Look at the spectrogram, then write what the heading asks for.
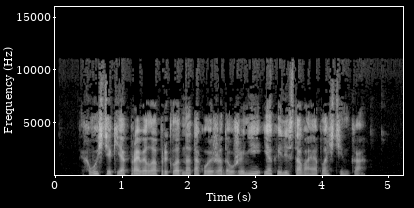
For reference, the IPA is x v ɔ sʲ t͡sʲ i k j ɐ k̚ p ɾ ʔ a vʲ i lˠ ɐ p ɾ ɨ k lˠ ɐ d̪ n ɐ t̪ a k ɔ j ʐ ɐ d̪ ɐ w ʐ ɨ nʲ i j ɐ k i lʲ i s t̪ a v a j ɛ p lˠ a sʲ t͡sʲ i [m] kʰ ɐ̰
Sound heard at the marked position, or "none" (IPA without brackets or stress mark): n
